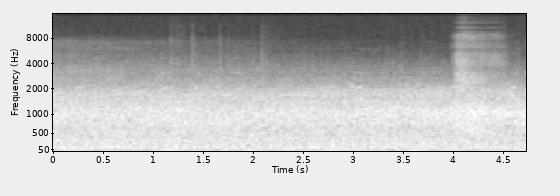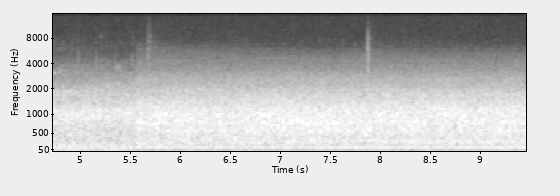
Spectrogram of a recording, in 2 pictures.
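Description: One short, harsh bird call about four seconds in, over a steady background of noise.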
